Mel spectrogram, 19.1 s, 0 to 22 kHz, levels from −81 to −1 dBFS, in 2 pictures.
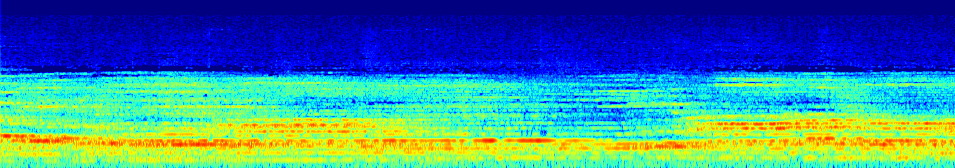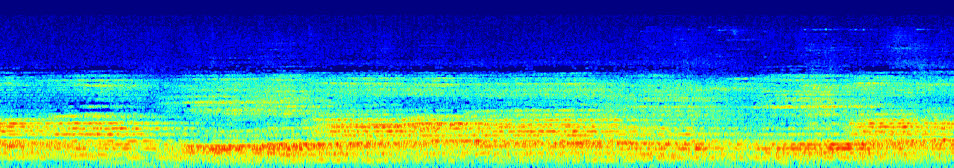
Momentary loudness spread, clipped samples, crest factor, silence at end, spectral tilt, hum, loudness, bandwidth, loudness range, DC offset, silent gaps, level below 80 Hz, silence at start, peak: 5 LU; under 0.1%; 14 dB; 0 s; -6.5 dB/octave; none; -18 LUFS; 15.5 kHz; 2 LU; 0.1%; none; -48 dBFS; 0 s; -4 dBFS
